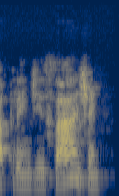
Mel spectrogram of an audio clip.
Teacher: Mas o EM aqui na aprendizagem forma um ditongo decrescente, porque o E é a vogal, o M soa como um fraco I no final da palavra, que é o som de I é semivogal, então você tem um ditongo decrescente nasal.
